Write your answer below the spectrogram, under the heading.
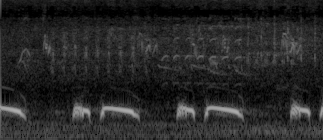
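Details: Decoy spotted dove set on the ground to call in wild doves, cooing steadily: a quick doubled note and then a drawn-out, downward-sliding coo, repeated about three times in close succession. Thin, distant bird chirps in the background.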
